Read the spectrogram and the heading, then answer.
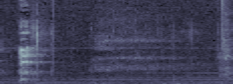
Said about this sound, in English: so cute when you burp. That was a hiccup.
